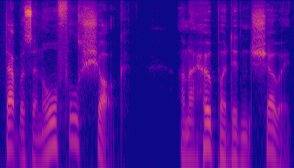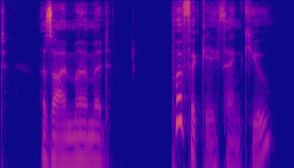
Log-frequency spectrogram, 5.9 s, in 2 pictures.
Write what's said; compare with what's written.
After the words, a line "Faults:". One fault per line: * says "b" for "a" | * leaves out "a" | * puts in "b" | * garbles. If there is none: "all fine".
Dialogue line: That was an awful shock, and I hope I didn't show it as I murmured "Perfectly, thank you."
That was an awful shock, and I hope I didn't show it as I murmured "Perfectly, thank you."
Faults:
all fine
